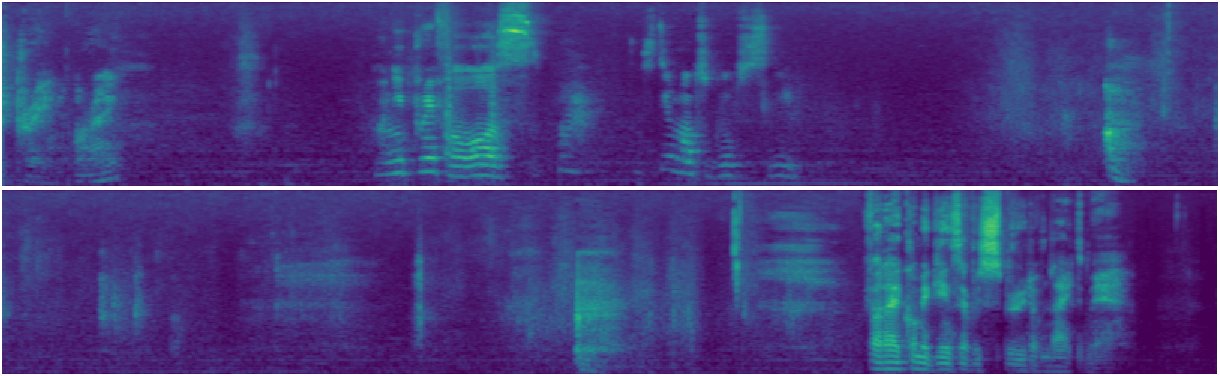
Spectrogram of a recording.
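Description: A man speaks softly and emotionally, close by.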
